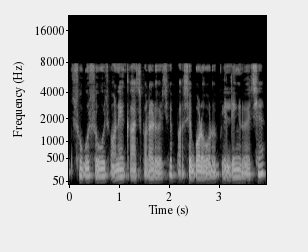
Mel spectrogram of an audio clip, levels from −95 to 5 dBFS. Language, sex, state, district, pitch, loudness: Bengali, male, West Bengal, North 24 Parganas, 110 Hz, -31 LUFS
